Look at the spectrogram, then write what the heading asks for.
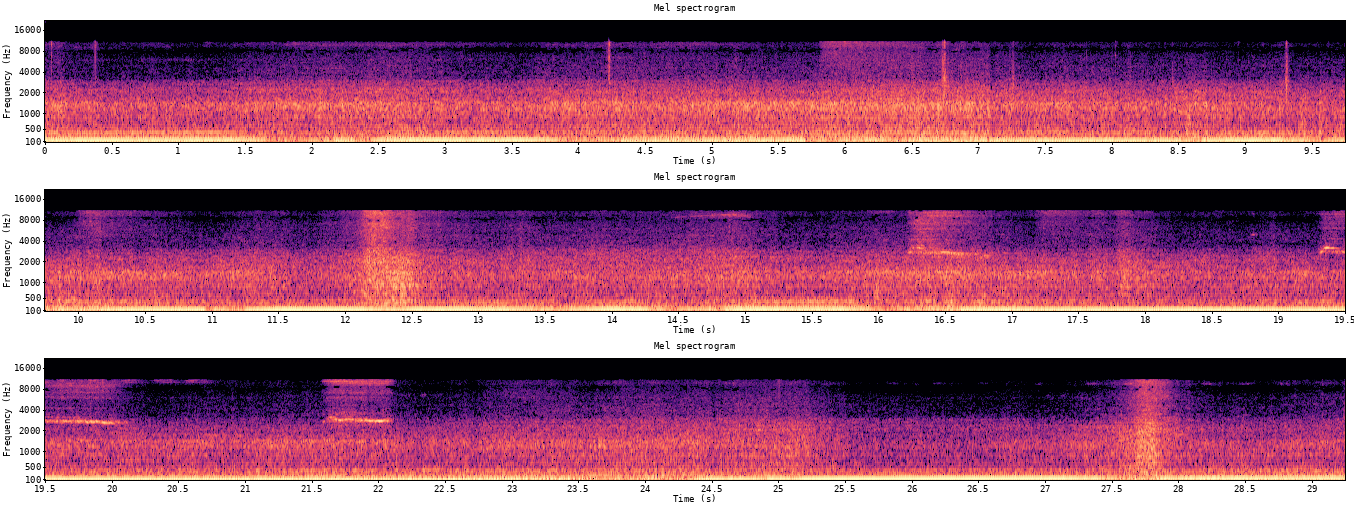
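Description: A car's engine running steadily at high revs, heard from inside the cabin with road noise underneath. About sixteen seconds in the engine note slowly sinks, then picks up again about twenty-five seconds in. Two brief sharp noises cut through, about twelve seconds in and near the end.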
